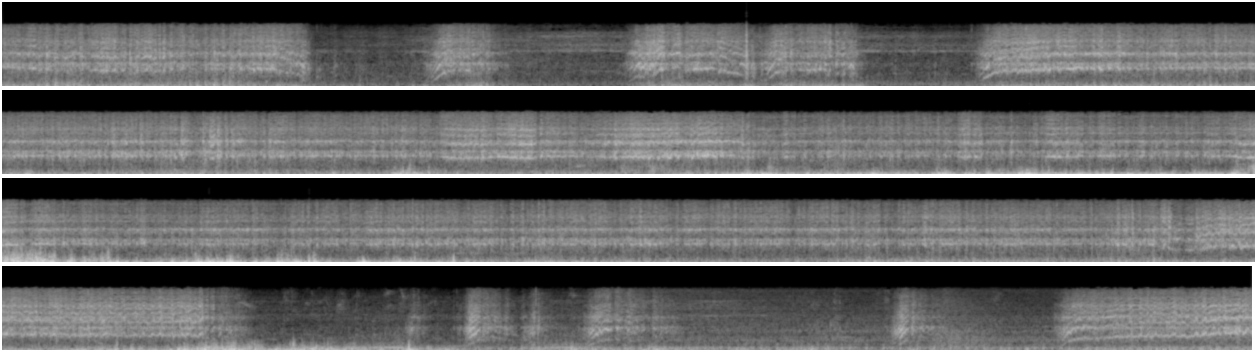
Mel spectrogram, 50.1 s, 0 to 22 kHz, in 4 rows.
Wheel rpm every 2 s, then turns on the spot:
220, 90, 40, 110, 60, 200, 230, 240, 220, 220, 230, 230, 230, 230, 240, 230, 240, 230, 200, 130, 10, 30, 20, 20, 120.
2-4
